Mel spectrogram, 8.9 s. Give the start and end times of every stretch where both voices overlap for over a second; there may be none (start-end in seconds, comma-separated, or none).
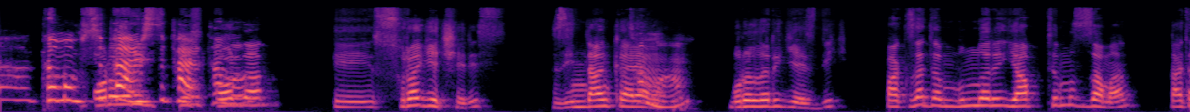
0.7-1.9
